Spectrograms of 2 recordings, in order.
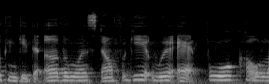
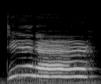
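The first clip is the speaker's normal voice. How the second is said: high, loud call across the house; 13 semitones higher, 7 dB louder than usual. Acted. Mom calls everyone to dinner, high and loud. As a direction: call the family to the table. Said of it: "Mom called".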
